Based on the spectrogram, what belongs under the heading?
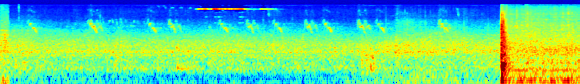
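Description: Quiet forecourt ambience with faint light chirps. Near the end there is a sharp click, then a steady low hum of a gas pump dispensing fuel.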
